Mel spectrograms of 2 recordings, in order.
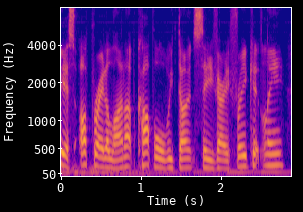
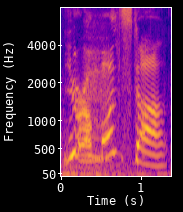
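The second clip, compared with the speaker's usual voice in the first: big hyped yell at the play; high, loud caster hype call; excited shout; 10 semitones higher, 5 dB louder, slower than usual. Real, not acted. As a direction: shout it like the crowd just erupted. Caster hypes a clutch play.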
